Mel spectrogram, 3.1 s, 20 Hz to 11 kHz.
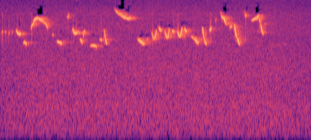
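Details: Eurasian wren in a valley on 17 March 2020, its first song of the year: a fast, high-pitched stream of chattering trills and squeaky notes running without pause for about three seconds, with a constant hissing rush underneath.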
